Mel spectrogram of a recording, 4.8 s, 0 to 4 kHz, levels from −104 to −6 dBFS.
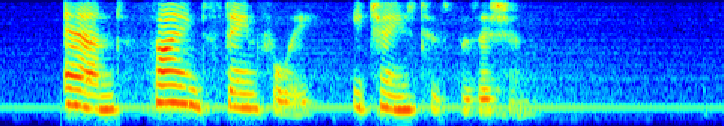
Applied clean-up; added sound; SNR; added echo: none; none; none; none.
